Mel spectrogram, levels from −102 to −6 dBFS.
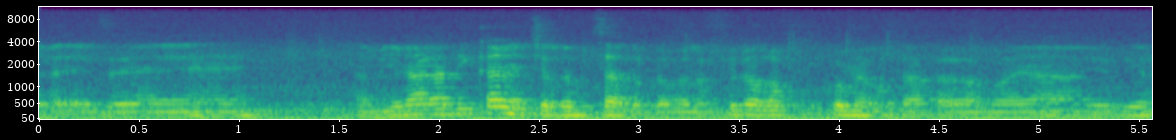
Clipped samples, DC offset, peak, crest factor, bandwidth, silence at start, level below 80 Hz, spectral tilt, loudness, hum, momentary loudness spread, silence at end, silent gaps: under 0.1%; under 0.1%; -8 dBFS; 16 dB; 10 kHz; 0 s; -32 dBFS; -8.5 dB/octave; -25 LUFS; none; 7 LU; 0 s; none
